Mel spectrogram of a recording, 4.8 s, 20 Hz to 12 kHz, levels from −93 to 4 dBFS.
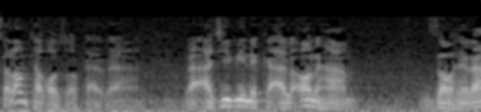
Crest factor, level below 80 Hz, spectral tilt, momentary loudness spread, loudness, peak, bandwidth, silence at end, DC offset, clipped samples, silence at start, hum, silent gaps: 16 dB; -46 dBFS; -8 dB/octave; 20 LU; -27 LUFS; -12 dBFS; 7.4 kHz; 0 s; under 0.1%; under 0.1%; 0 s; none; none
